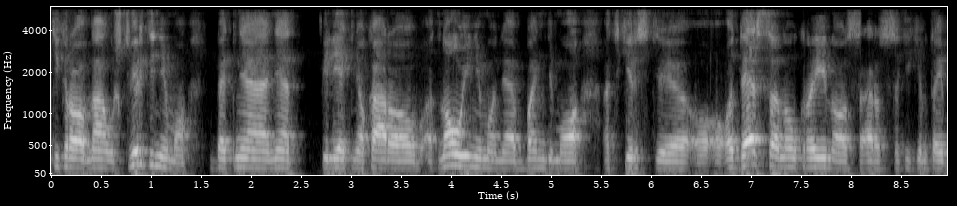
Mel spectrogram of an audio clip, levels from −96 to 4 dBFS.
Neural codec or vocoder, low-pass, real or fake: none; 5.4 kHz; real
